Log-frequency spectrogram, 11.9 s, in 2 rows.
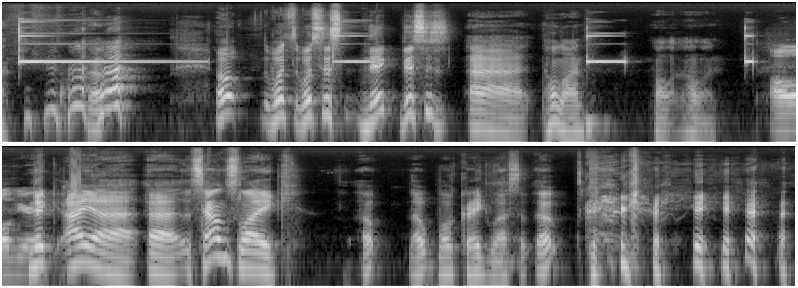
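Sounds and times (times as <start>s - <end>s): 
speech: 0.0s - 1.0s, 1.6s - 11.8s
laughter: 0.0s - 1.2s, 10.3s - 11.8s
phone ringing with short electronic ringtone: 0.0s - 1.7s.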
